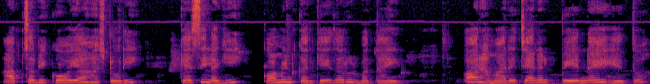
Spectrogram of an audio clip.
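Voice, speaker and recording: A woman narrating a first-person family story in a soft, unhurried manner, then addressing her viewers. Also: high-pitched, fairly even intonation.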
